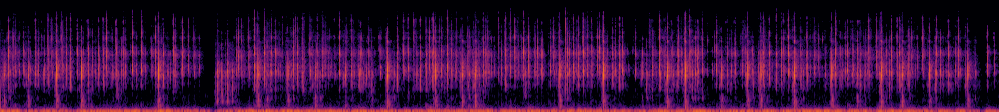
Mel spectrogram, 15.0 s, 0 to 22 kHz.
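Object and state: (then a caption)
Mechanical keyboard being typed on. Fingertips of both hands type continuously on a compact Plum Iron 165 mechanical keyboard with a plum-red aluminum case and black keycaps. The result is a steady stream of crisp, short, bright clicks and clacks with a low thock beneath, broken only by a brief pause near the three-second mark.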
